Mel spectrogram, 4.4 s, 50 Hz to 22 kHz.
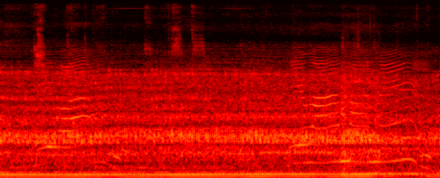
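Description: A steady low Kubota M9540 tractor engine idles with a constant mechanical drone, while a voice talks faintly over it throughout.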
